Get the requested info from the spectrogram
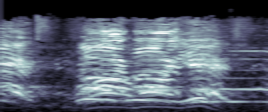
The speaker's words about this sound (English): The crowd waved flags and campaign signs as they chanted. Voters standing in line nearby weren't blocked from voting.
